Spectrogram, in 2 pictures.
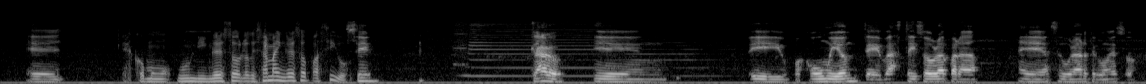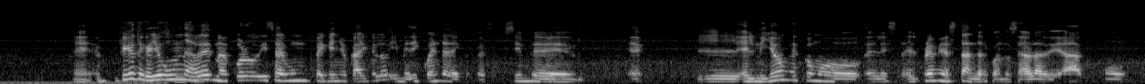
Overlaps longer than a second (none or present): none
